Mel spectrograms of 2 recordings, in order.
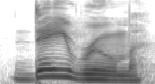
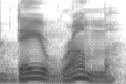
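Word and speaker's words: dayroom: the next word is day room day room or day rum i guess some people say day rum but it is spelled like room r-o-o-m this is all one word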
